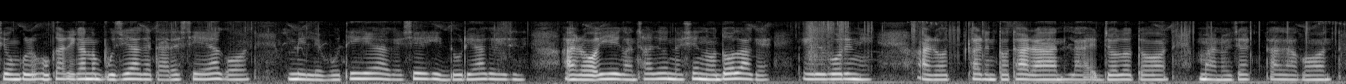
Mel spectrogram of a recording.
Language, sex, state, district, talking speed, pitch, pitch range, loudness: Chakma, female, Tripura, Unakoti, 150 wpm, 230 Hz, 220-245 Hz, -15 LUFS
